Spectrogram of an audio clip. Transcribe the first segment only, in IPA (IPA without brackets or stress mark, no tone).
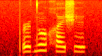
pʼ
